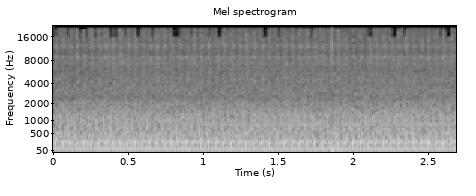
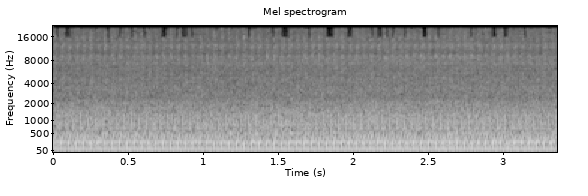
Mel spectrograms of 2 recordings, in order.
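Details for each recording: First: Rally lawnmower engine just started after repair: steady, even drone with constant pitch, little vibration, no knocks or surging; running normally but a little fast before idle adjustment. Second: Discarded Rally lawnmower, small single-cylinder engine just started after repair: fast, even drone shifting up in pitch midway; sounds like it's running a little fast, idle to be adjusted.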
